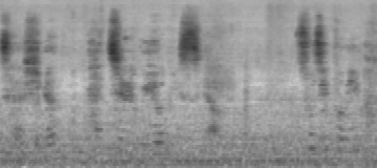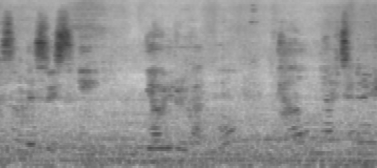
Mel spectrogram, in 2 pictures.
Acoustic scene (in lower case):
subway train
